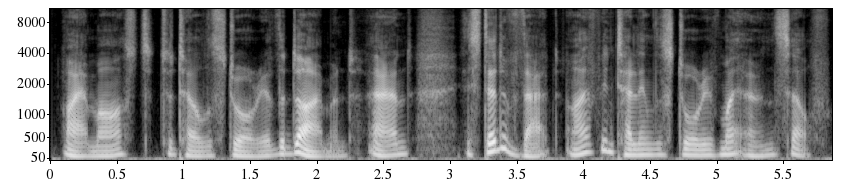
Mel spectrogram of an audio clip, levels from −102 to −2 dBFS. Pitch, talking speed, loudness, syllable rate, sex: 125 Hz, 245 wpm, -20 LUFS, 5.7 syllables/s, male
